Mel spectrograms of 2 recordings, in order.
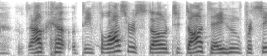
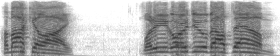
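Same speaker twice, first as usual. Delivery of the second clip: louder, pressing demand; emphatic exclamation; 4 semitones higher, 7 dB louder than usual. Pretend. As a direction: hammer the question home. Exclaims the question again.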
